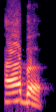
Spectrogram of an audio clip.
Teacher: ওয়ালা, হামজা বা জবর আব, আব কলকলা, কফ তো বা জিম দাল, এই 5 অক্ষরে একটা অক্ষর আসছে, আমরা সাকিন দিয়ে পড়বো। সাকিন না, সাকিন রয়েছে এই জন্য আমরা কলকলা করে পড়বো।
